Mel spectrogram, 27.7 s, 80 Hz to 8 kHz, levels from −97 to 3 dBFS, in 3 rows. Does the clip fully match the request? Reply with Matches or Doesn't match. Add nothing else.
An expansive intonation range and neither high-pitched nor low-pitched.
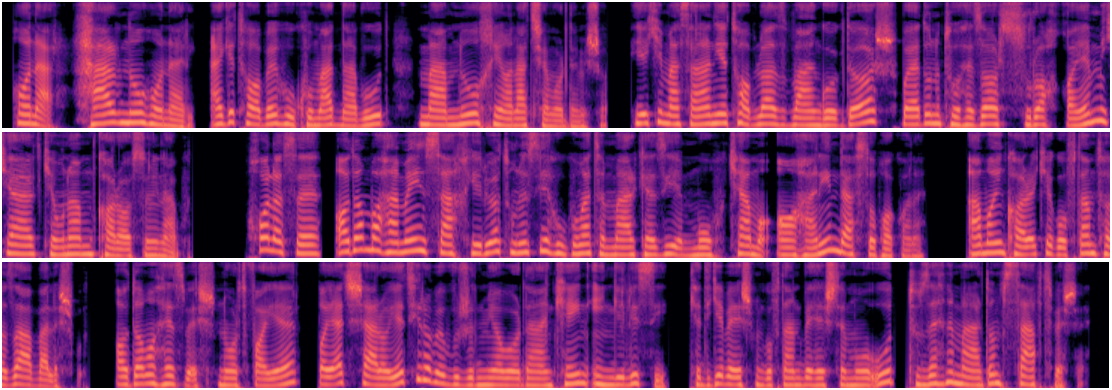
Doesn't match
